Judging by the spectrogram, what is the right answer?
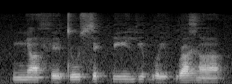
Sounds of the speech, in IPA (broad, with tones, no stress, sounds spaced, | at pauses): ɲ ã˨ h e˨ t u˦ s ɪ˦ k͡p iː˦ j i˦ ɡʷ iː˨ ɡʷ a˦ ɣ ã˦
